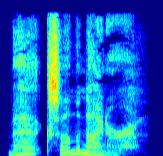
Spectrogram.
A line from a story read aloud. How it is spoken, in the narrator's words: she said quietly, almost to herself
